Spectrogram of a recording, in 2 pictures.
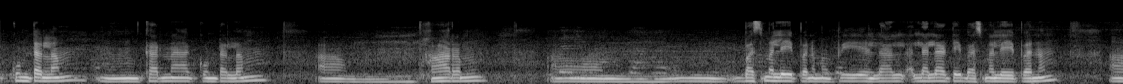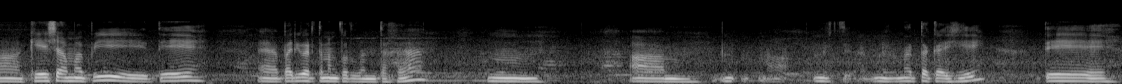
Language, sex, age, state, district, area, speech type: Sanskrit, female, 60+, Tamil Nadu, Chennai, urban, spontaneous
